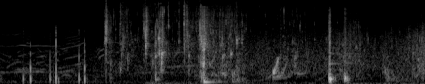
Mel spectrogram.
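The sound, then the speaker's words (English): Water of a lazy river sloshes and splashes in irregular bursts, like a river current slapping against floats, with a faint murmur of voices underneath. “Your sure … went on that lazy river?”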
